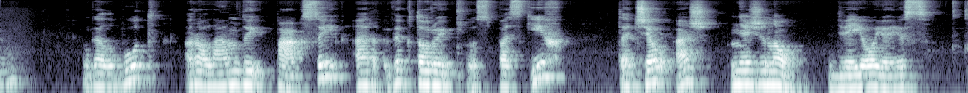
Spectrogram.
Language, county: Lithuanian, Kaunas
